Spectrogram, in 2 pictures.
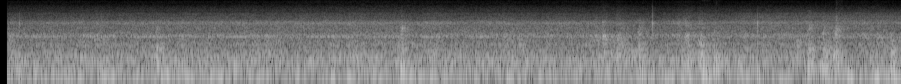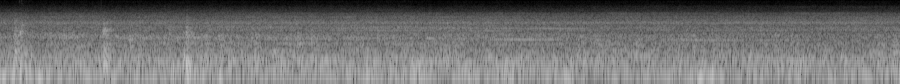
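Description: Inside a Tobu limited express Kegon train running at speed: a steady rumble of wheels and running gear, with a scattering of sharp clicks from about four to eleven seconds in. A faint steady whine can be heard for the first few seconds.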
